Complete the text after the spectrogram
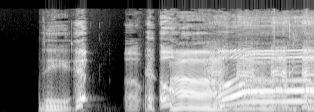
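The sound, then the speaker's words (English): Two quick hiccups pop out in succession, each a short voiced gulp, from a person who has just eaten spicy hot sauce, and then a person starts talking right after them. “You got the hiccup. That means it's hot.”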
